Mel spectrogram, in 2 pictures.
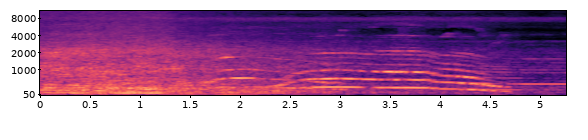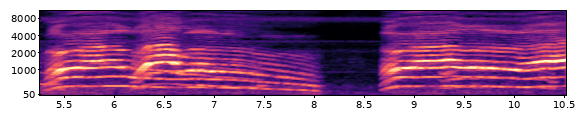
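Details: Cats facing off over territory at night; a burst of noise gives way to slow, sliding moans that grow into loud, strained yowls, one brief gap, then renewed wailing.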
